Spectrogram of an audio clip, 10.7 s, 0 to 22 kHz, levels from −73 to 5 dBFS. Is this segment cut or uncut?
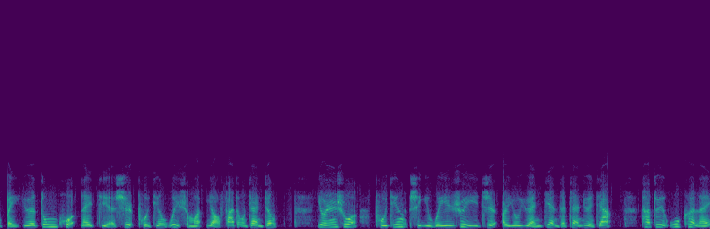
uncut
